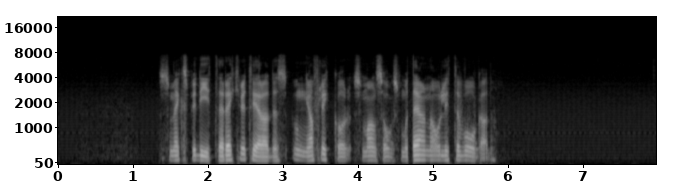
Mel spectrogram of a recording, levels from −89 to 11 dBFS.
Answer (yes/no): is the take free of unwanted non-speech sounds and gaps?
no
